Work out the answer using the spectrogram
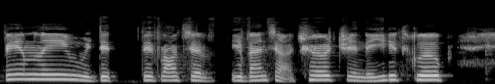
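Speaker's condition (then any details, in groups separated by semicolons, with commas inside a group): Brain stem tumor; childhood onset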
